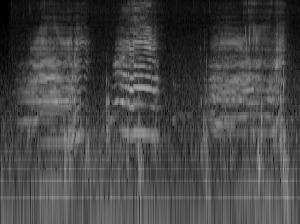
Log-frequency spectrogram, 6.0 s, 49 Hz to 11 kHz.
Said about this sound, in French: Lorsqu'elle chante, la baleine à bosse combine des phrases qu'elle répète pour former un thème, et plusieurs thèmes mis bout à bout forment une chanson qui peut durer jusqu'à 30 minutes.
